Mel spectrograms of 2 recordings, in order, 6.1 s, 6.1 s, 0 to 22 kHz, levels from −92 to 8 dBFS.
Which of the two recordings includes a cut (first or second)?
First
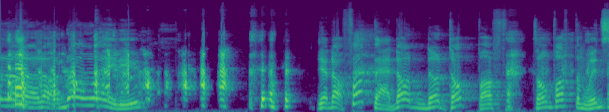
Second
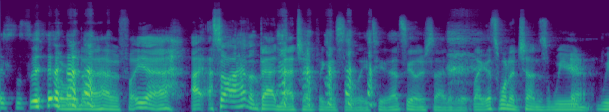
first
